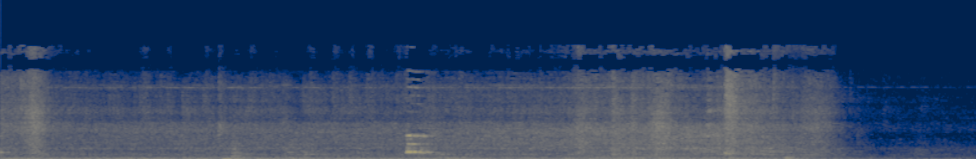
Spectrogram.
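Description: An elevator hums and rumbles as it moves.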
